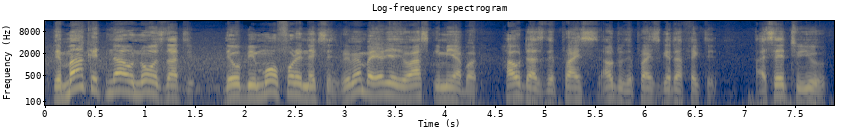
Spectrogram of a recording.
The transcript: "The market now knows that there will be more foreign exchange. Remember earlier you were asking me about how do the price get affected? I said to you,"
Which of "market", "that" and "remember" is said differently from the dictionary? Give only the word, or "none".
none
